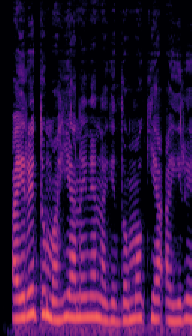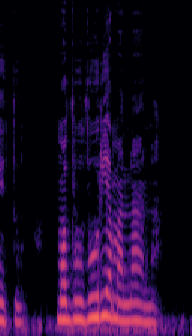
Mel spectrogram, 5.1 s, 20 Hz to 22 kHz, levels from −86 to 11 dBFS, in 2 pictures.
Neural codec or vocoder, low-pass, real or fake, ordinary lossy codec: none; none; real; none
